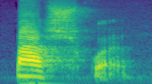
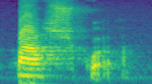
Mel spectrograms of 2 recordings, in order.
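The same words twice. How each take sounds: First: The s is pronounced like sh. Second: The s is pronounced like sh.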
